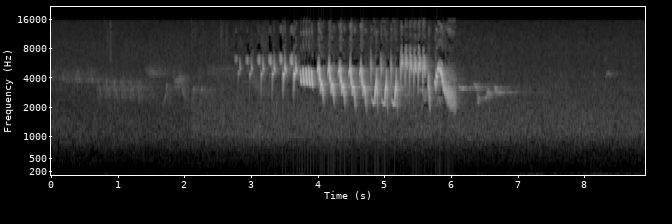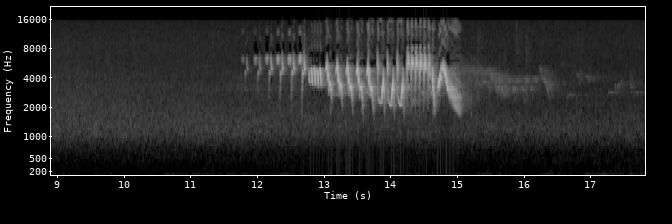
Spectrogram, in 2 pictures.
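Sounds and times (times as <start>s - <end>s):
common chaffinch Fringilla coelebs singing: 0.0s - 7.0s, 11.8s - 17.8s.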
